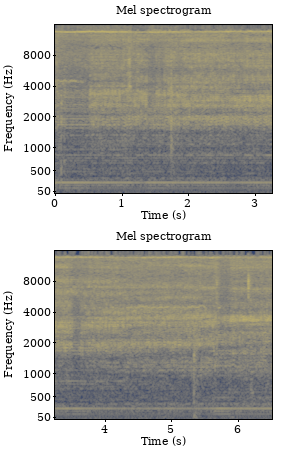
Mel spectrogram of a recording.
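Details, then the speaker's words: Cheap generic laptop power adapter plugged back in, heard through speakers with volume up: steady low buzz-tone over constant hiss; switching power supply noise from poor filtering. "And as soon as I plug it back in again, you'll hear the noise from the switching power supply. Poor filters."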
